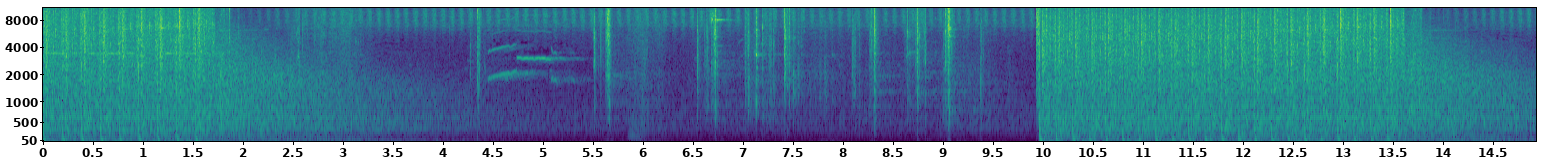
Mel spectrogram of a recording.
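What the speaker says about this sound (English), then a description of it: "the rate of fire was really good" Rapid automatic gunfire from a weapon in a video game being tested for rate of fire: two long, dense bursts of fast, loud shots, each several seconds long, separated by a quieter gap holding a few scattered clicks and shots.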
